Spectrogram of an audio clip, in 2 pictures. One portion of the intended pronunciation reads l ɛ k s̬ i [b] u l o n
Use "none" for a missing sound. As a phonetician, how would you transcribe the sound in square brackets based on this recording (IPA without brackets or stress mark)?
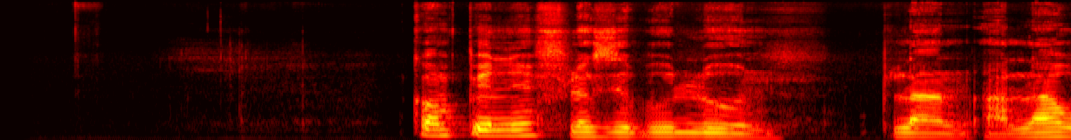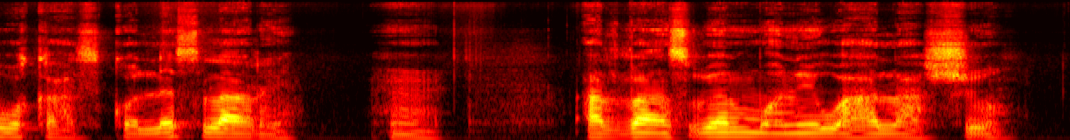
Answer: b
